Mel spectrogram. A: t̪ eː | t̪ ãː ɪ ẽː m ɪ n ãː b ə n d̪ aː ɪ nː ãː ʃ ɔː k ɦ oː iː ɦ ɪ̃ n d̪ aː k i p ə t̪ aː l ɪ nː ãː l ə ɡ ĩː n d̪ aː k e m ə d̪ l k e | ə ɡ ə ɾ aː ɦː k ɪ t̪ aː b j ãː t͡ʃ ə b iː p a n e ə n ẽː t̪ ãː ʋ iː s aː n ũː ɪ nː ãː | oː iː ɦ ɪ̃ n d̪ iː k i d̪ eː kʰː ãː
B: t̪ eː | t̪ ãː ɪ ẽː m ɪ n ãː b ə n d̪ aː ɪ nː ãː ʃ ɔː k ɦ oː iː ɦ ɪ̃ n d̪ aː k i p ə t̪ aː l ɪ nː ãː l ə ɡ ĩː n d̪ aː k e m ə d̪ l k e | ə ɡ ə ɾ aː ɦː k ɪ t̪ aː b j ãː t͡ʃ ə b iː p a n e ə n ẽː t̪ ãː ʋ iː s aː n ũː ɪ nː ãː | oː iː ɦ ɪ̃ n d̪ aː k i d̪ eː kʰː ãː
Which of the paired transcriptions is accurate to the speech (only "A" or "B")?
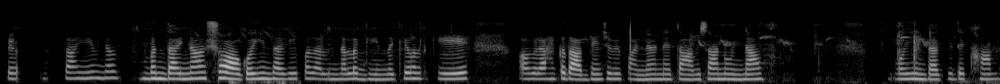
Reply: B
